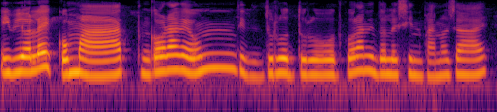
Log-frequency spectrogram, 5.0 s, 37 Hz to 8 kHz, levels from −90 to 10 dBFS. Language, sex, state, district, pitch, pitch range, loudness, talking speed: Chakma, female, Tripura, Unakoti, 240 Hz, 225-260 Hz, -16 LUFS, 155 wpm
